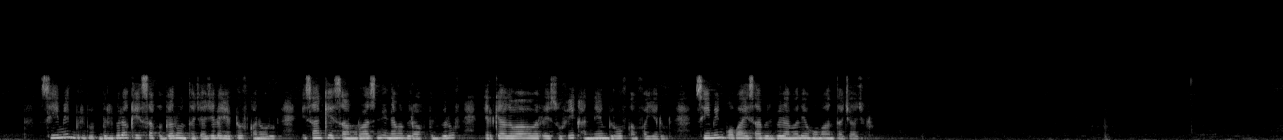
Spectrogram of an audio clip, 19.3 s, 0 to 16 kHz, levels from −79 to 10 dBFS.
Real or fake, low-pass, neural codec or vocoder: real; 7.2 kHz; none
